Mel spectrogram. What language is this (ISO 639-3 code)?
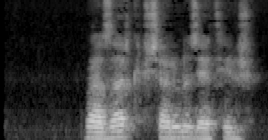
pus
